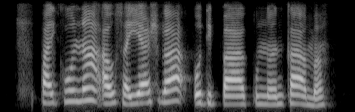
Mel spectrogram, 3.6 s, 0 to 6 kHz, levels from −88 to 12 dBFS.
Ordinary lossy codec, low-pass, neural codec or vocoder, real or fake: Opus, 24 kbps; 5.4 kHz; codec, 16 kHz, 2 kbps, FunCodec, trained on Chinese and English, 25 frames a second; fake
